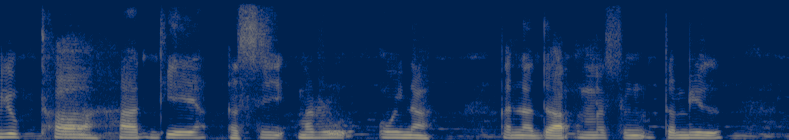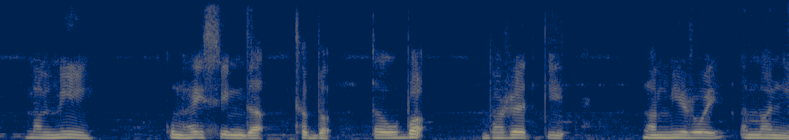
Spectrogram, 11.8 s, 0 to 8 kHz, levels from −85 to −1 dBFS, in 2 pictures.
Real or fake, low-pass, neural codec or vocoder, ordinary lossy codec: fake; none; codec, 16 kHz, 2 kbps, X-Codec, HuBERT features, trained on general audio; none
